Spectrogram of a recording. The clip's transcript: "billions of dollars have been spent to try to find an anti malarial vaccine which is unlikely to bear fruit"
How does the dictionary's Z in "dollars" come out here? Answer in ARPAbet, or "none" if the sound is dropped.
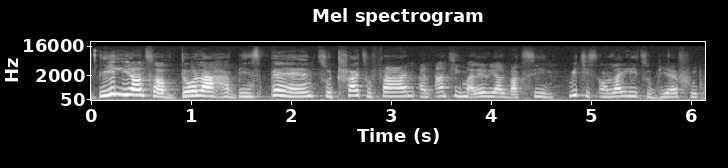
none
